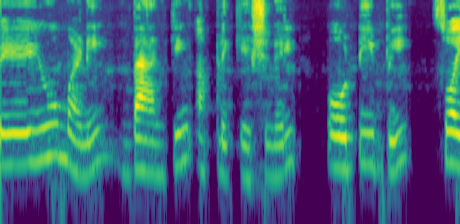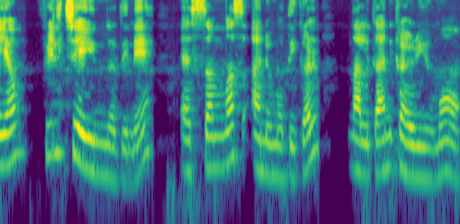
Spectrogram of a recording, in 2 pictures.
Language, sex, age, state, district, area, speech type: Malayalam, female, 30-45, Kerala, Palakkad, urban, read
